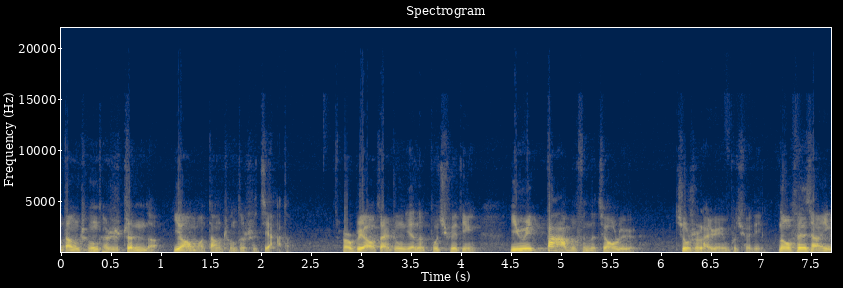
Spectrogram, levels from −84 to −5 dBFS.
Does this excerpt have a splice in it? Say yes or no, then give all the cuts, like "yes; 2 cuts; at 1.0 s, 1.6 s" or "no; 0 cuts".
yes; 1 cut; at 1.0 s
